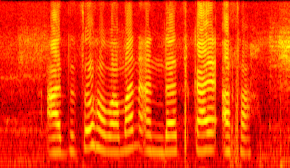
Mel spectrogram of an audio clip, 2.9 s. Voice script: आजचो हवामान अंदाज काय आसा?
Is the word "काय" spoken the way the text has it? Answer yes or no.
yes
